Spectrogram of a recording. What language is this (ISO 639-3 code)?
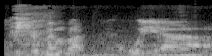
swa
